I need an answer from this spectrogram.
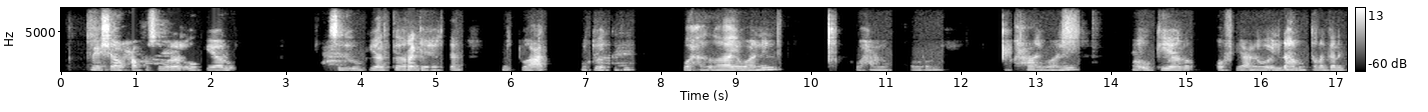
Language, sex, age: Somali, female, 18-24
